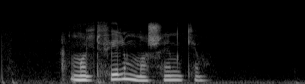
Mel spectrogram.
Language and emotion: Russian, neutral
